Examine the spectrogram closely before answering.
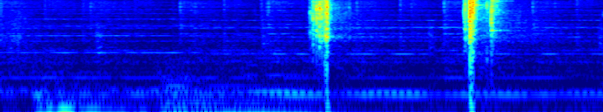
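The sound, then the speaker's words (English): Handling a handgun picked up from a marble-tiled house landing and checking its breech: faint low rustling, then a few sharp metallic clicks, the last two coming close together, over a quiet low hum. “he spots a handgun. Charlie! He steps towards it, picks up the gun, and checks the breech.”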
